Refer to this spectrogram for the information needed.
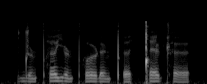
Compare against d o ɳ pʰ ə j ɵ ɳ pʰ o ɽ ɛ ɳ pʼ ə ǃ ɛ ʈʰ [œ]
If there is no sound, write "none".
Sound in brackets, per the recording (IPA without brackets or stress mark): œ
